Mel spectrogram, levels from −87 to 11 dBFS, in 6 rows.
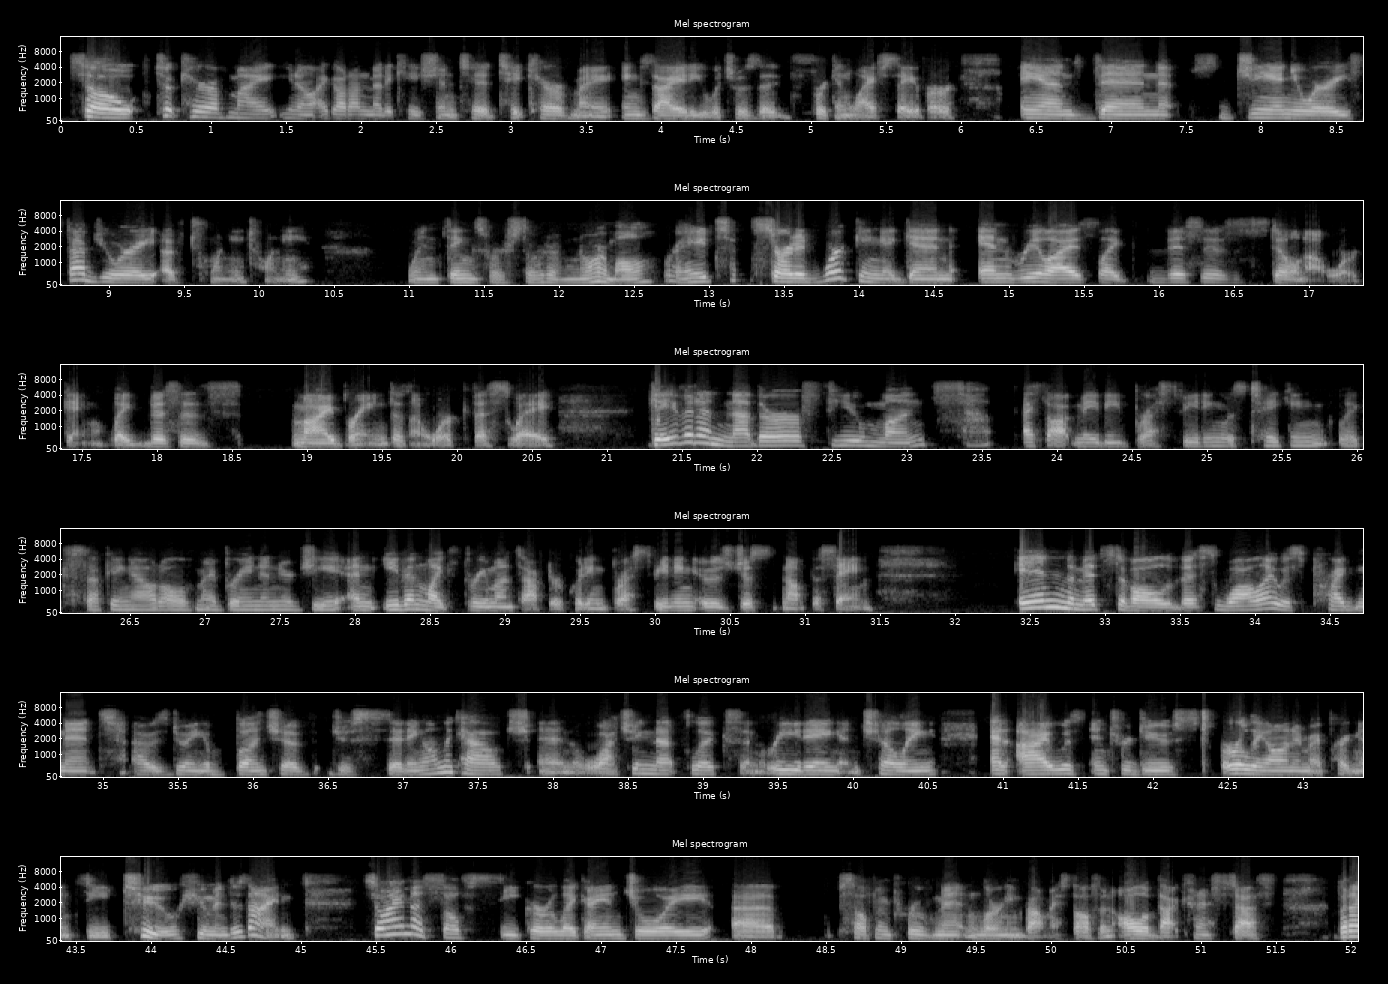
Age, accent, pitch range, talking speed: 30-49, American, 150-180 Hz, 175 wpm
